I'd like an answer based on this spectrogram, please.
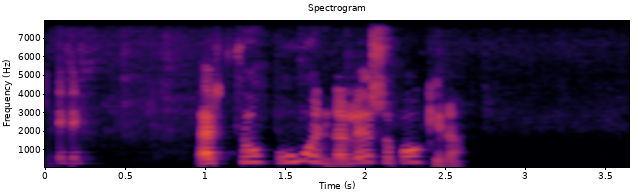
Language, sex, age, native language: Icelandic, female, 50-59, Icelandic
